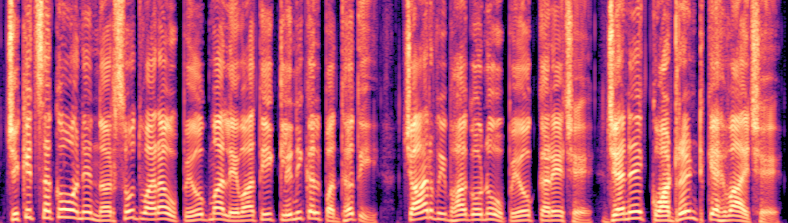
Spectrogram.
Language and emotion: Gujarati, neutral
